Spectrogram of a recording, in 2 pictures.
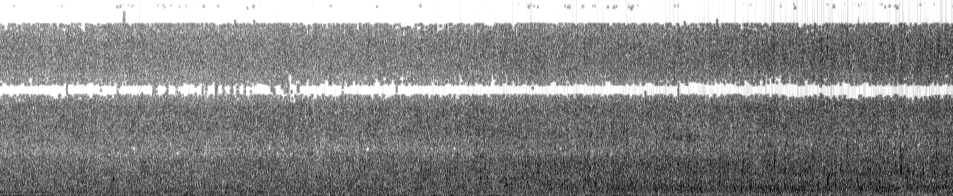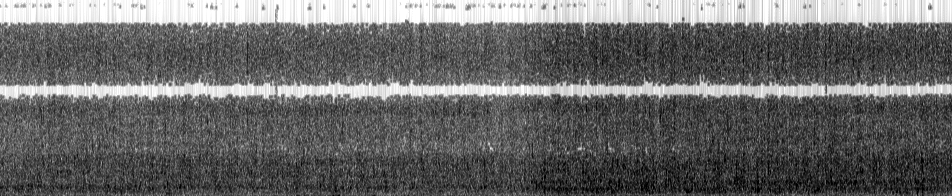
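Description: Spring water running along a shallow stone rill. It grows steadily louder, with a further step up in level about three-quarters of the way through.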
